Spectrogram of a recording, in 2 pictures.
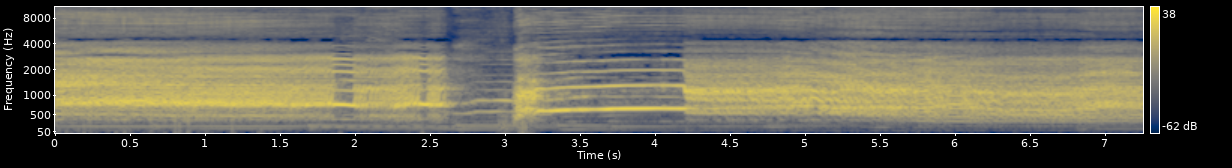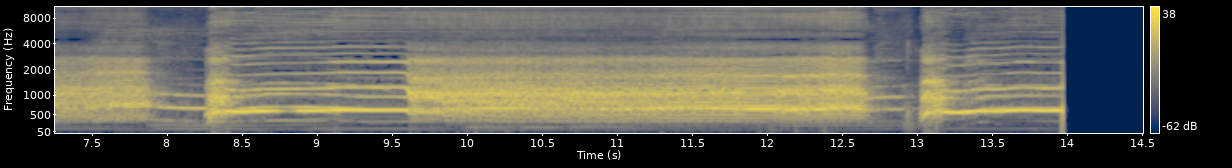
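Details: A Siberian Husky "sings" along to Billy Joel's "Piano Man" played on a smart speaker, howling in long, wavering notes that swoop upward over the piano music.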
